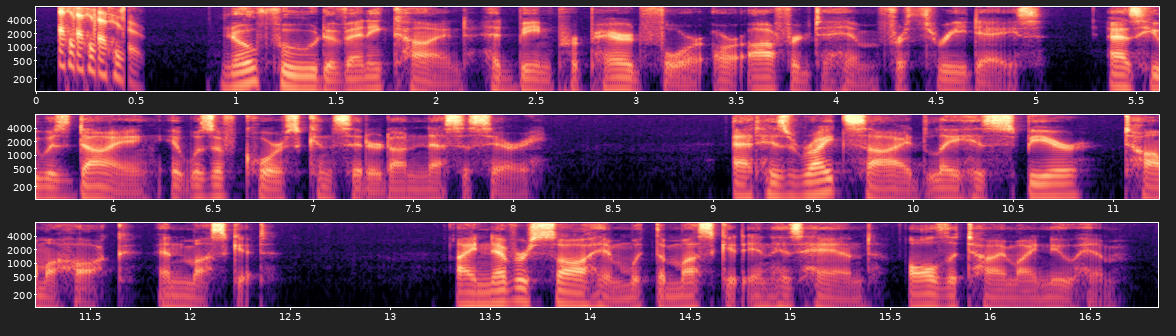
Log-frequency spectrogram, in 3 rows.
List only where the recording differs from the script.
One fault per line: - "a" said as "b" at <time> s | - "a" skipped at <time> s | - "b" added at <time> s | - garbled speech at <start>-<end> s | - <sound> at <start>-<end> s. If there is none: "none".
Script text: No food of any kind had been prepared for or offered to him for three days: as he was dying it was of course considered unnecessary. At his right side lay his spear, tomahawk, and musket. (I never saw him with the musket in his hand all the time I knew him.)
- chirp at 0.1-0.6 s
